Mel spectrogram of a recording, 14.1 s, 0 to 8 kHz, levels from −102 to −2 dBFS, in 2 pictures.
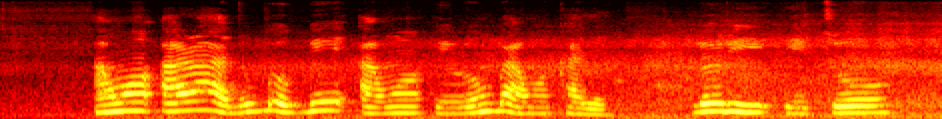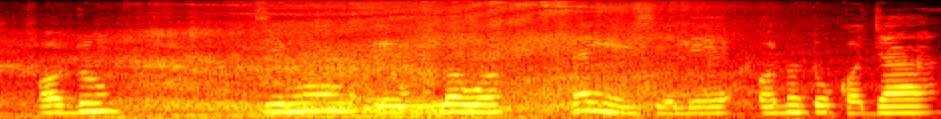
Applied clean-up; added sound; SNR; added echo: none; Aircraft; 12 dB; reverberation time 0.2 s.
